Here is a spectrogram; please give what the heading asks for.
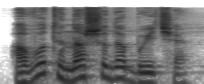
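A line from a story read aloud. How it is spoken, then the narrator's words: Joyful. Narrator (Russian): радостно сказали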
